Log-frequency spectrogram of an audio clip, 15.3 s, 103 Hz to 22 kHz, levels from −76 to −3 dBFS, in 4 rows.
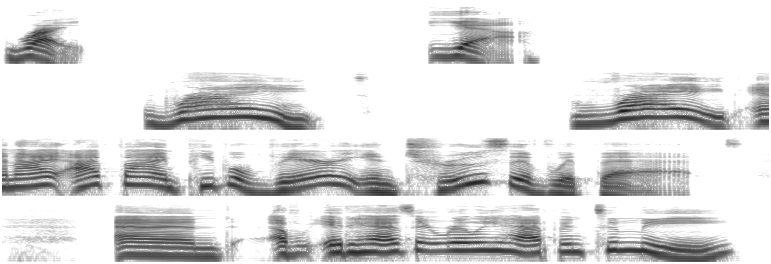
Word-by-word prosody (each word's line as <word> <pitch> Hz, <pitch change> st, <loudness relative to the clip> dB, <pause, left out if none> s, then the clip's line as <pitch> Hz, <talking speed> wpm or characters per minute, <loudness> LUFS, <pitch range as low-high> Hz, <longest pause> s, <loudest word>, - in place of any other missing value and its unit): Right. 185 Hz, +3 st, +3 dB, 1.7 s
Yeah. 195 Hz, +1 st, 0 dB, 2.0 s
Right. 255 Hz, -, -1 dB, 1.3 s
Right, 265 Hz, -, +2 dB
and 210 Hz, +3 st, 0 dB
I 250 Hz, +2 st, +2 dB
I 275 Hz, -, +2 dB
find 260 Hz, -9 st, -1 dB
people 240 Hz, -4 st, -3 dB
very 200 Hz, -, -1 dB
intrusive 180 Hz, -, 0 dB
with 120 Hz, -3 st, -3 dB
that. 110 Hz, -2 st, -6 dB, 0.9 s
And 180 Hz, -3 st, +2 dB, 0.2 s
av 200 Hz, +1 st, +1 dB
it 230 Hz, +1 st, +3 dB
hasn't 245 Hz, +3 st, +2 dB
really 280 Hz, +1 st, +1 dB
happened 240 Hz, 0 st, 0 dB
to 290 Hz, -, -1 dB
me, 200 Hz, -, -2 dB
225 Hz, 80 wpm, -24 LUFS, 180-275 Hz, 2.0 s, Right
